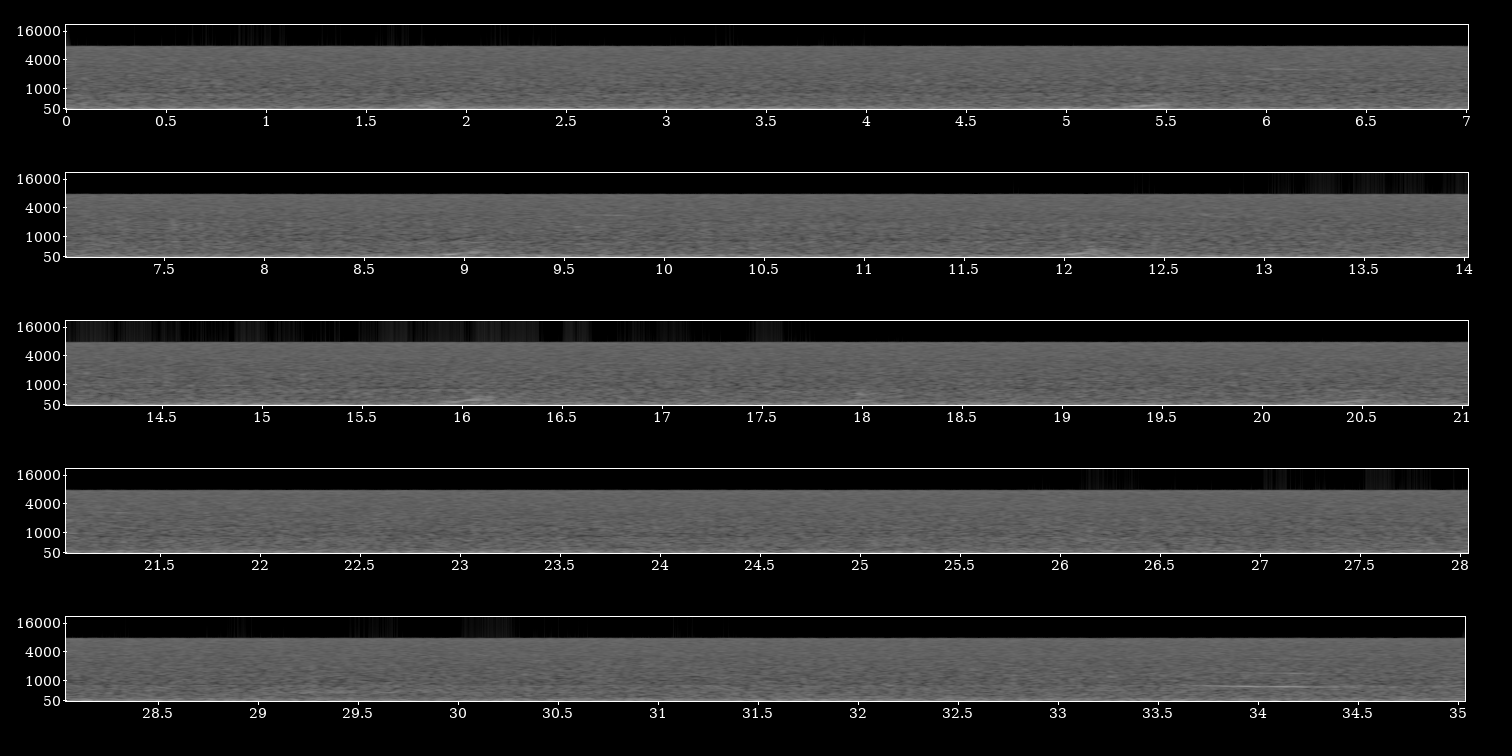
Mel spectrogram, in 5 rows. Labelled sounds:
9.6	9.9	humpback whale, 2.6 to 2.9 kHz

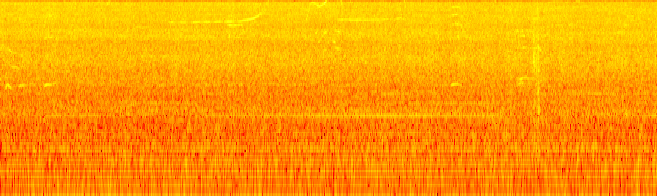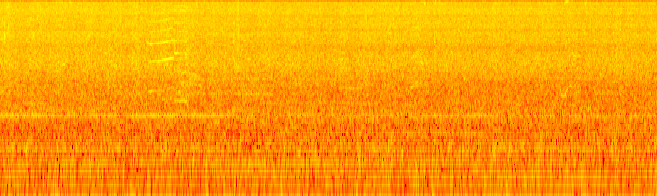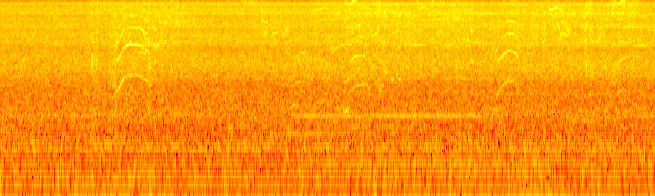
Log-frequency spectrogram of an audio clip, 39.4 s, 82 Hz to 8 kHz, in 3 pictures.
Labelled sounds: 10.3	10.8	killer whale, southern resident, 0.40 to 3.9 kHz
16.0	17.0	killer whale, southern resident, 0.76 to 5.0 kHz
28.4	29.9	killer whale, southern resident, 0.96 to 7.0 kHz
36.1	36.7	killer whale, southern resident, 0.86 to 4.9 kHz
38.4	39.0	killer whale, southern resident, 5.7 to 8.0 kHz

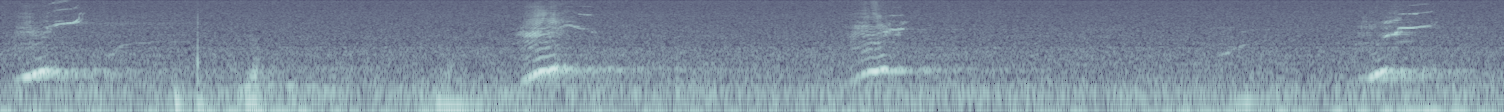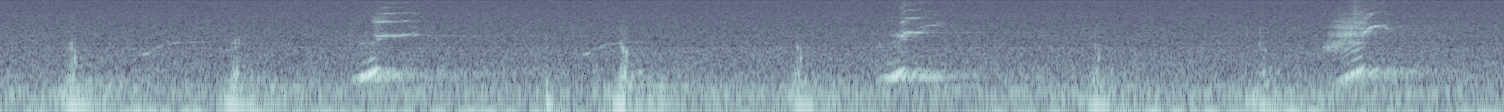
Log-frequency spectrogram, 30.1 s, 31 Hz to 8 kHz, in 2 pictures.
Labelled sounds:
0.2	0.9	humpback whale, 1.4 to 7.6 kHz
5.1	6.0	humpback whale, 1.2 to 2.3 kHz
8.5	9.1	humpback whale, 1.3 to 2.3 kHz
13.8	14.4	humpback whale, 1.2 to 4.5 kHz
18.7	19.3	humpback whale, 1.1 to 4.3 kHz
21.0	21.3	humpback whale, 0.80 to 1.0 kHz
23.9	24.5	humpback whale, 1.1 to 2.6 kHz
28.6	29.0	humpback whale, 1.4 to 2.3 kHz

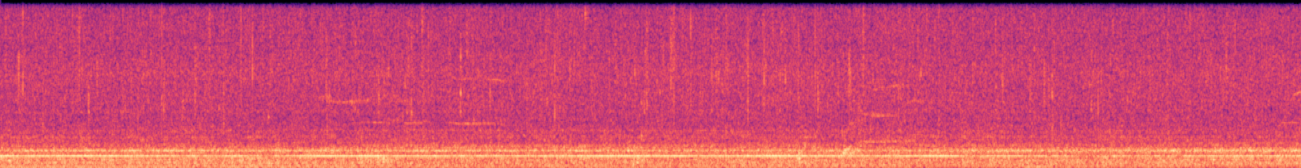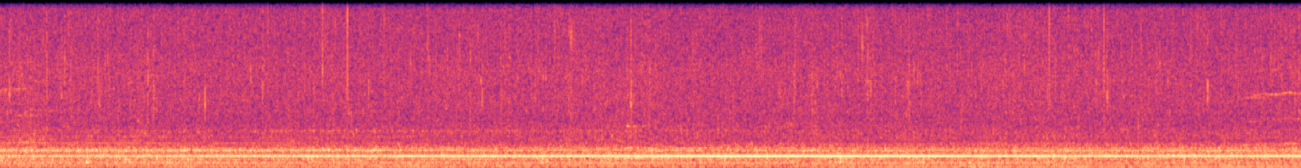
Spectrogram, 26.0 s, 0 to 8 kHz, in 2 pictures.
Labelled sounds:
3.3	3.9	humpback whale, 2.1 to 3.2 kHz
4.5	4.9	humpback whale, 2.1 to 2.2 kHz
8.6	9.0	humpback whale, 1.2 to 2.7 kHz

